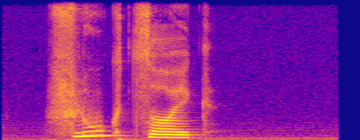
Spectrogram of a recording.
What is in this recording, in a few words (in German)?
"Flugzeug", German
